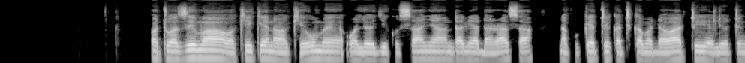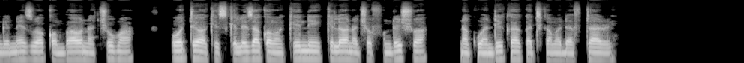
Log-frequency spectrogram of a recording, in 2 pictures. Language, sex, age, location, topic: Swahili, male, 18-24, Dar es Salaam, education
